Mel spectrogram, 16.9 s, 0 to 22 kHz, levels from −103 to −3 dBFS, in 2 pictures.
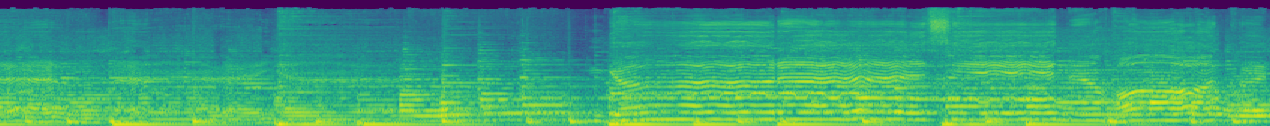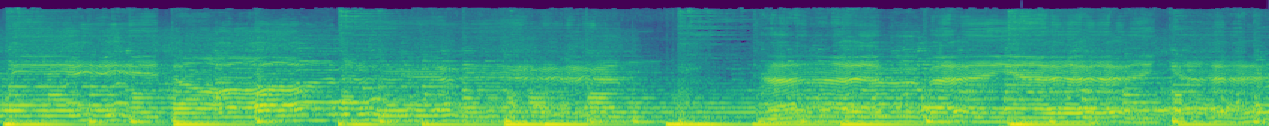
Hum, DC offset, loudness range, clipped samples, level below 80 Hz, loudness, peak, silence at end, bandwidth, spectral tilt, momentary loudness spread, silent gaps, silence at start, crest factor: none; under 0.1%; 4 LU; under 0.1%; -18 dBFS; -13 LUFS; 0 dBFS; 0 s; 17 kHz; -5.5 dB/octave; 7 LU; none; 0 s; 12 dB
